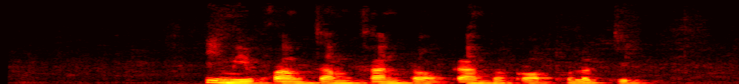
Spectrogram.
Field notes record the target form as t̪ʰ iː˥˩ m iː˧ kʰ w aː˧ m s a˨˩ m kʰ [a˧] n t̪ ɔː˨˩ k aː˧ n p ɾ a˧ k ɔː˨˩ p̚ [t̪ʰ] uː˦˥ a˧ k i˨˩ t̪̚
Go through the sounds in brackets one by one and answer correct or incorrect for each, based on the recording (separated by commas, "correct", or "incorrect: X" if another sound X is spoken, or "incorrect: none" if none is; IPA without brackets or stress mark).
correct, correct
